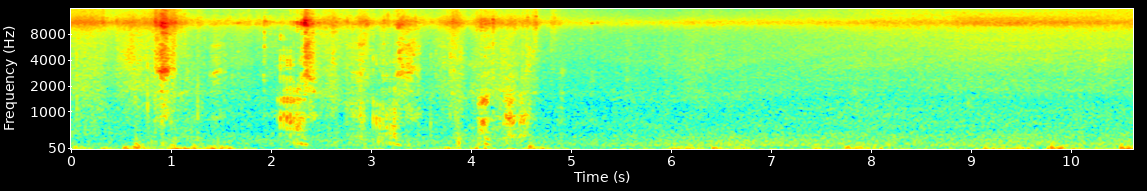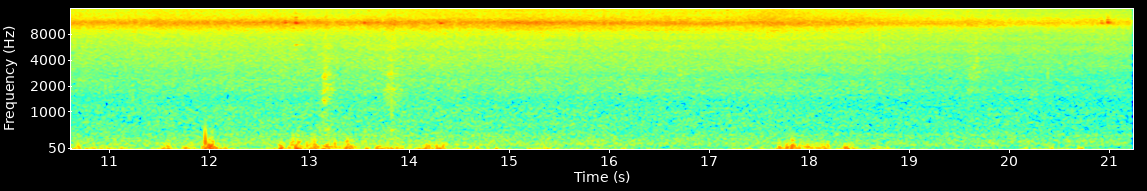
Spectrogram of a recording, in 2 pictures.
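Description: Pomeranians making several short, high-pitched whines in the first few seconds. After that come low thumps and rustling.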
